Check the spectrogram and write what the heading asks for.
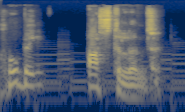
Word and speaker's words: Ruben Östlund: E como vocês já sabem, nós vamos falar de Triângulo da Tristeza, né, dirigido e roteirizado pelo senhor Ruben Ostlund.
